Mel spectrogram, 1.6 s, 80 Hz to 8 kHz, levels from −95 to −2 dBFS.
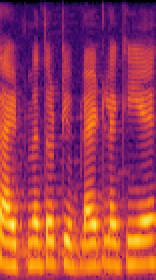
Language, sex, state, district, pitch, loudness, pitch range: Hindi, female, Bihar, Purnia, 195 Hz, -16 LUFS, 190-200 Hz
